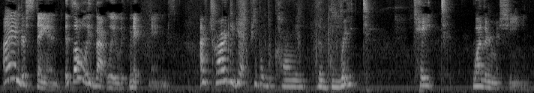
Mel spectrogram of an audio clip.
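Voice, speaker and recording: A woman playing a brisk, confident, quirky girl in a family audio drama, breezy and matter-of-fact. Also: on the high side, sing-song, a bit bright, a little hiss or hum. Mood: breezy, chatty.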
